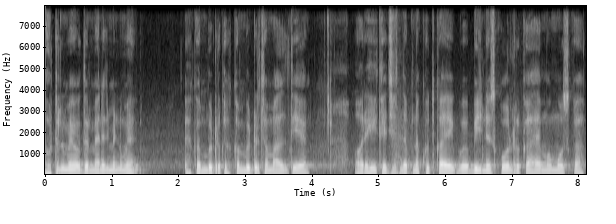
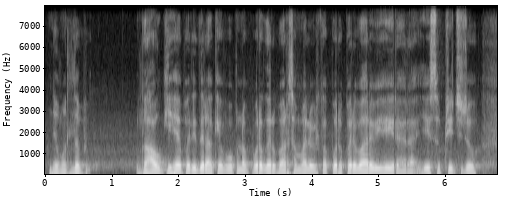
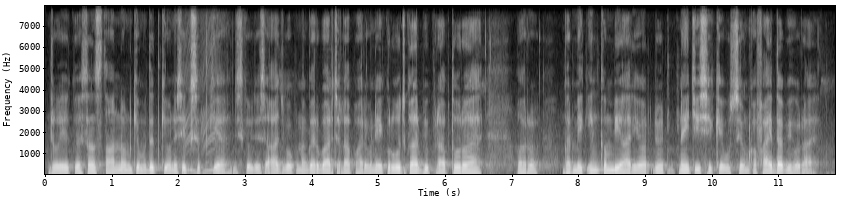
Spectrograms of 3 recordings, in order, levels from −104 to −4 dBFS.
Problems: background sounds at intervals, background conversations at intervals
